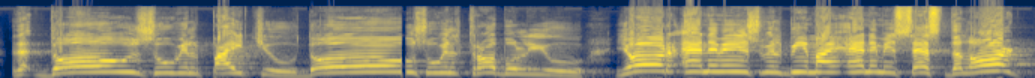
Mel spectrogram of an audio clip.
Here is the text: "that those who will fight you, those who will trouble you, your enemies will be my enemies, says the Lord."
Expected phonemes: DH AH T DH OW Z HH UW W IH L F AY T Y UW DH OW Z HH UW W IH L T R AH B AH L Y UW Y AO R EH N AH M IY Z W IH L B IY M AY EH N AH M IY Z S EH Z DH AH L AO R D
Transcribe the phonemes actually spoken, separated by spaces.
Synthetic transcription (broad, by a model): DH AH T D OW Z HH UW W IH L P AY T Y UW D OW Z HH UW W IH L T R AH B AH L Y UW Y AO R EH N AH M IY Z W IH L B IY M AY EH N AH M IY S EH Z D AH L AO R D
